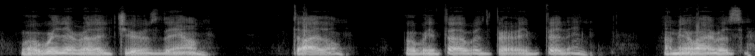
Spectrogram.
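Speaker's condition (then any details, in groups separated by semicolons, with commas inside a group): ALS; slowly progressing form, arms, legs, voice, lungs affected; onset about 7.5 years ago, diagnosed 3-4 years ago; voice and lungs affected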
